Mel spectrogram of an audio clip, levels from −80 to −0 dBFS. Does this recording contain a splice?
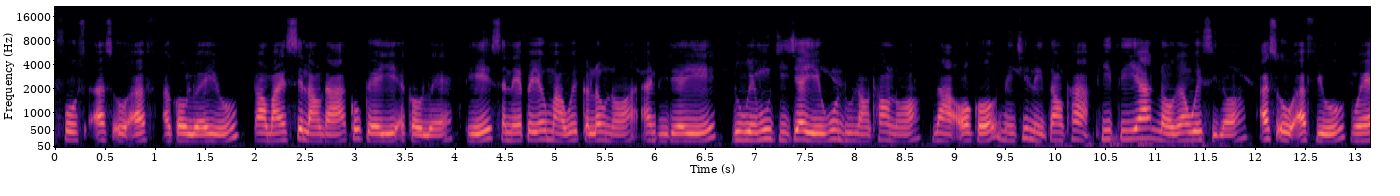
yes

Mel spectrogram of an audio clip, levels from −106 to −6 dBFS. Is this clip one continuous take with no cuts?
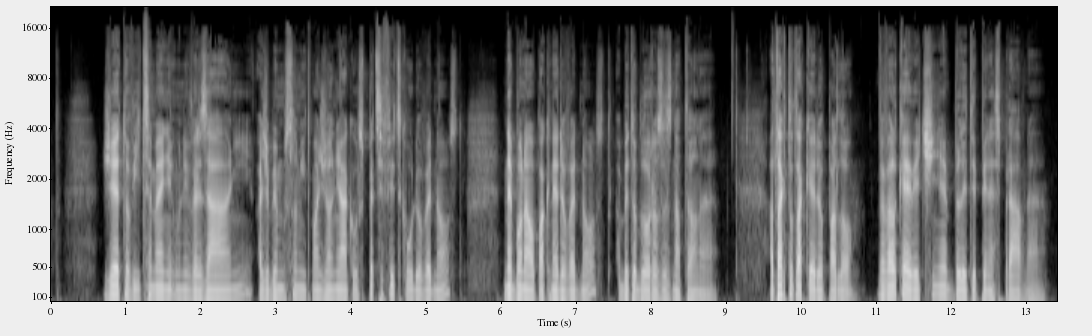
yes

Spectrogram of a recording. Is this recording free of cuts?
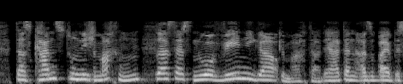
no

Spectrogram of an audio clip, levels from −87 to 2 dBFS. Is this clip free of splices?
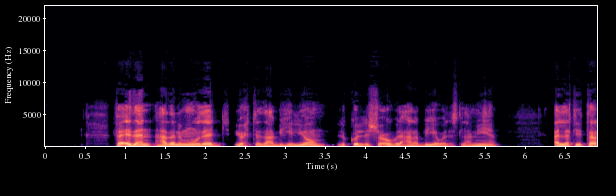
no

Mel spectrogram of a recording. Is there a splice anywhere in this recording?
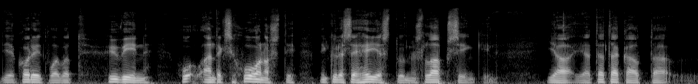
no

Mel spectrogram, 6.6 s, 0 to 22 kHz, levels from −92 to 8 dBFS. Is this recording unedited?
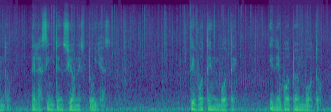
yes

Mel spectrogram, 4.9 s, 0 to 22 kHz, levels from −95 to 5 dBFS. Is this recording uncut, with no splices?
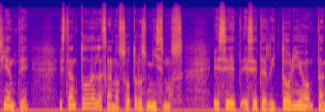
no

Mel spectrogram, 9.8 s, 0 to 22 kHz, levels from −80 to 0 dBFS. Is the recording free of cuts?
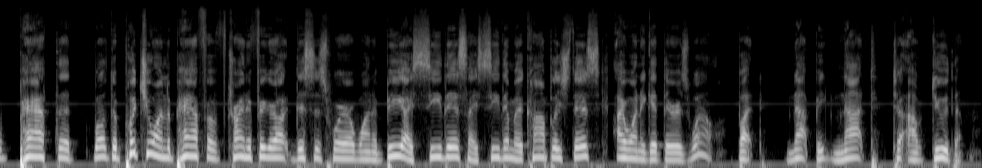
no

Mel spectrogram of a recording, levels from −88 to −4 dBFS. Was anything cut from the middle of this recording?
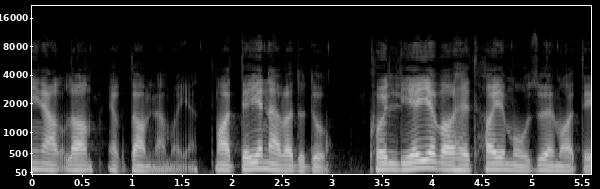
no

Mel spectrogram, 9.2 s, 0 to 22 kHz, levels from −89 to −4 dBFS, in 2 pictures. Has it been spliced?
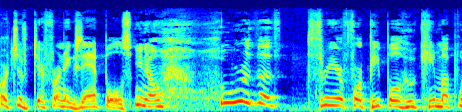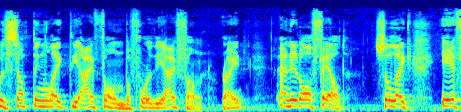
yes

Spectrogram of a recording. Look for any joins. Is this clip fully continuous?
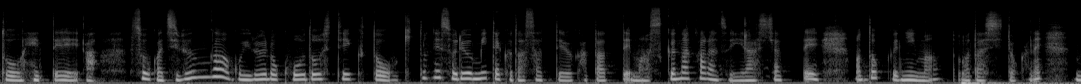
yes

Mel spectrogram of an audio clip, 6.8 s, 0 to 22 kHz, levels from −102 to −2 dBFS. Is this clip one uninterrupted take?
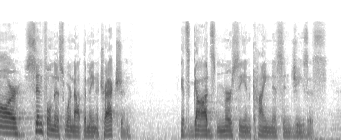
yes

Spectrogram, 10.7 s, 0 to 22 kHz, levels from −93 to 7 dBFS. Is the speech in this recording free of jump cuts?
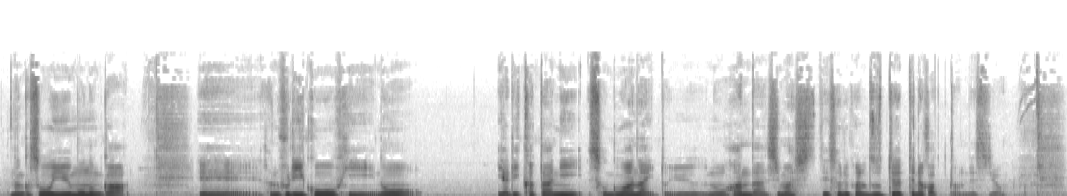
yes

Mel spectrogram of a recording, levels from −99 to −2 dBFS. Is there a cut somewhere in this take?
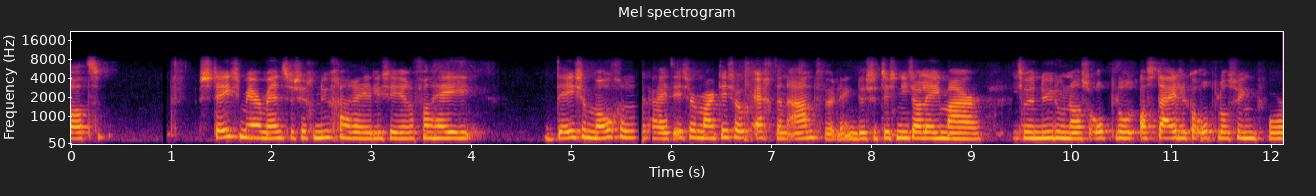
yes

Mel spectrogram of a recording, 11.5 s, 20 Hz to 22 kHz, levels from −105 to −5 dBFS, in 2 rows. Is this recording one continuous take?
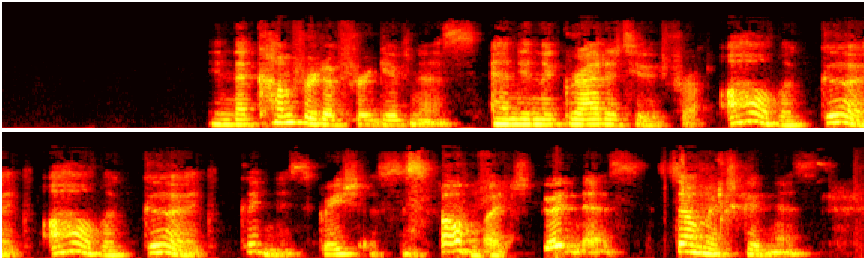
no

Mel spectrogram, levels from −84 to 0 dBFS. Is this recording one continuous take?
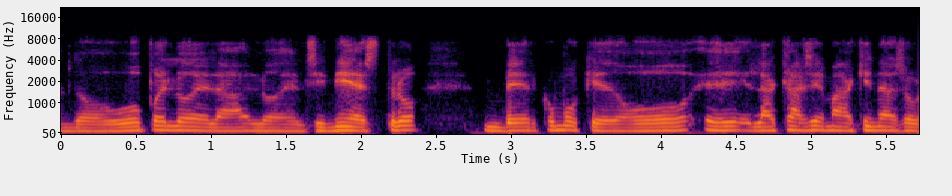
yes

